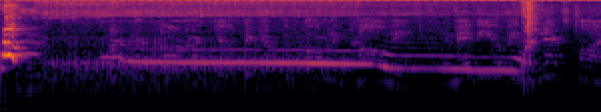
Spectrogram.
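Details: Boston Terrier singing for the first time: one long, thin, steady howl held for about two seconds, then stepping down in pitch and fading, with a brief sharp noise near the end.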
